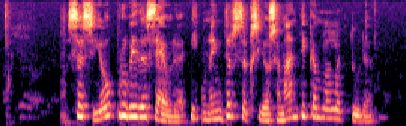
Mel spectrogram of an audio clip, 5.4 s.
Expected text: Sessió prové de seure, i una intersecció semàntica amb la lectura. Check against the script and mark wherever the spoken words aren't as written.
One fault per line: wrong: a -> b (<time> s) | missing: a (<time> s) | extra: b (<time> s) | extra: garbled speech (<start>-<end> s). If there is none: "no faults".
no faults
